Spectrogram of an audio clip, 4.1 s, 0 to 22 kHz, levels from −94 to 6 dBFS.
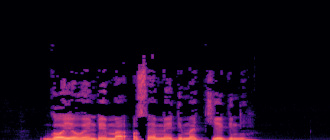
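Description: From start to finish, the speech carries plainly audible MP3 compression damage. Nothing sounds above 15 kHz, so the top end is sheared off flat. Weak frequency components drop in and out between frames. That gives a watery, swirling texture, and the s sounds turn metallic and chirpy. Consonant attacks smear. The likely cause is an encoder starved of bits, which fits a bitrate around 40 kbps.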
